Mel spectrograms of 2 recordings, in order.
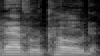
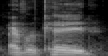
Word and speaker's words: Evercade: No, not Evercode. Evercade spelled like this.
